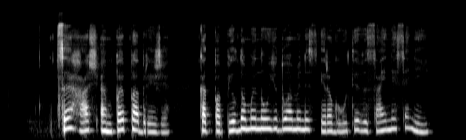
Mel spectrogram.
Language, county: Lithuanian, Vilnius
